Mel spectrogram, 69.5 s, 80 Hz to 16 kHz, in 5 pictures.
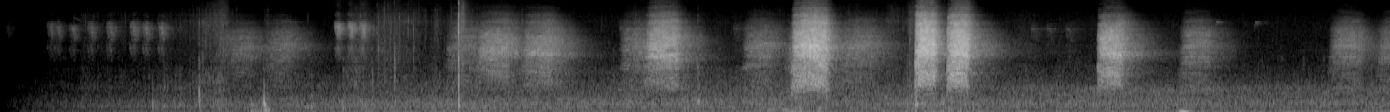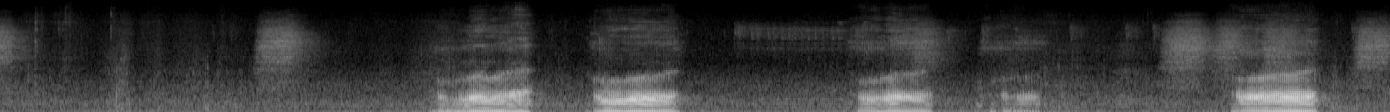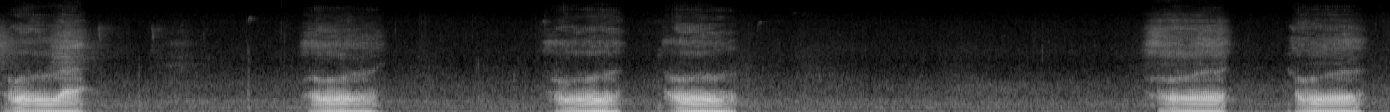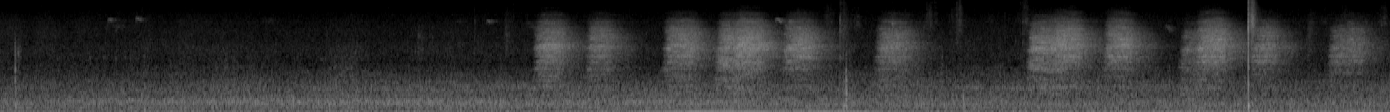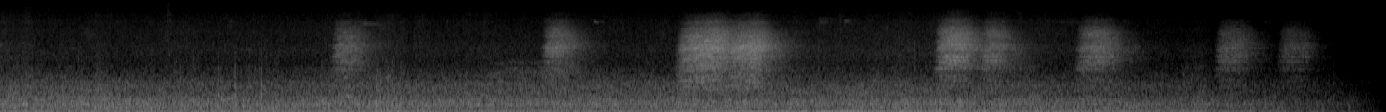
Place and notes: Near Chagford - Squawks and snorts: deer stalking with Nika
a dusk ramble with Nika the funky deer stalker near Chagford. A great evening of mindful listening and giggles. This was recorded using a Brady parabolic reflector, 2 Brady omni mics to an Olympus LS14
United Kingdom, October 2018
